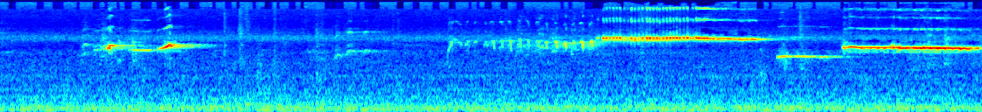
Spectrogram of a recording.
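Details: Russian canary in Kuwait singing long, pure, high rolled tours: a brief twitter, then sustained trills stepping up, down and back up in pitch, each held for about a second.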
